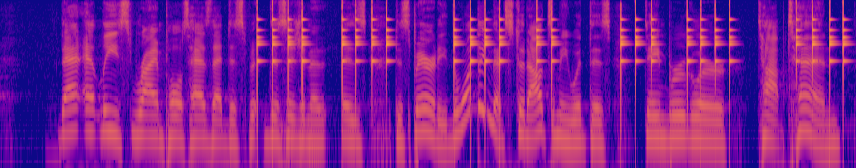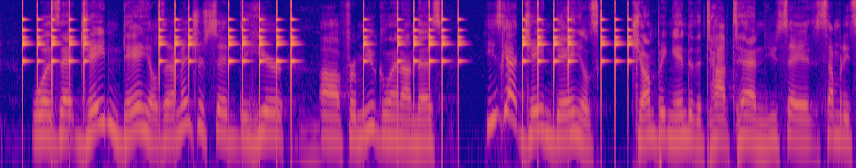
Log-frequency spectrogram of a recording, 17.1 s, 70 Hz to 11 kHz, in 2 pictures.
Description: Tap code, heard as taps on glass, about 7 knocks a second, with speech in English. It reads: TROUPES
